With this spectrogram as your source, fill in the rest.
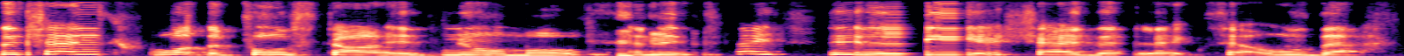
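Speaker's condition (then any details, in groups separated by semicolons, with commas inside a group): Cerebral palsy; cerebral palsy since childhood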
